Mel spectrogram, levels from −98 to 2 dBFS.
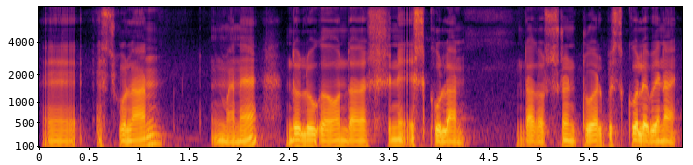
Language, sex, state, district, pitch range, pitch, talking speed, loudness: Chakma, male, Tripura, Unakoti, 85-100 Hz, 90 Hz, 140 wpm, -17 LUFS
